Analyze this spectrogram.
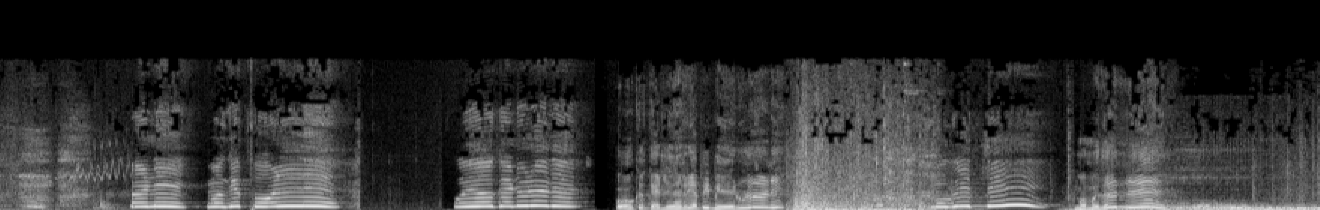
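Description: A young boy cries out in fright.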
